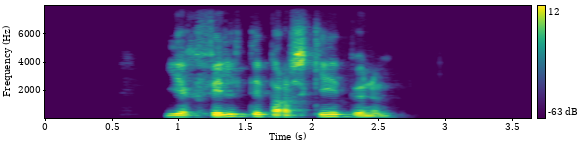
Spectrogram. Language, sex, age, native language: Icelandic, male, 20-29, Icelandic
